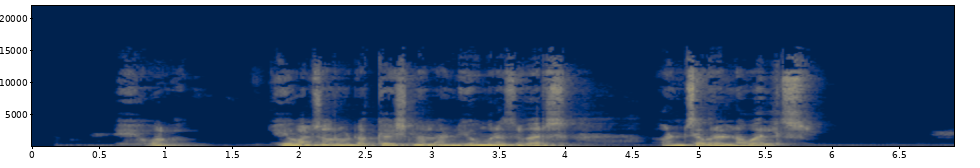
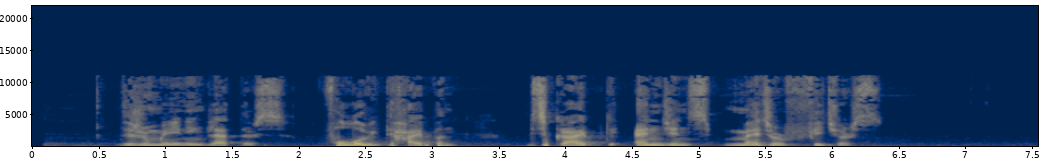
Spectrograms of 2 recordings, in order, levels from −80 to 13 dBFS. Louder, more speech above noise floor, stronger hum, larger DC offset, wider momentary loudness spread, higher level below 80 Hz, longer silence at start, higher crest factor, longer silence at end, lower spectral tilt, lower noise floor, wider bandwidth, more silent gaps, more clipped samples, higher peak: first, -16 LUFS vs -21 LUFS; about the same, 41 dB vs 43 dB; neither; neither; first, 15 LU vs 11 LU; second, -48 dBFS vs -40 dBFS; about the same, 0.65 s vs 0.65 s; about the same, 16 dB vs 20 dB; about the same, 1.1 s vs 1.2 s; about the same, -5.5 dB/octave vs -4.5 dB/octave; second, -57 dBFS vs -63 dBFS; first, 14.5 kHz vs 11.5 kHz; neither; neither; about the same, -2 dBFS vs -2 dBFS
